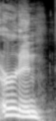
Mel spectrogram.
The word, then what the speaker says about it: Earnin: Earnin. – Earnin. – E-A-R-N-I-N is pronounced Earnin. I don't know how else you would pronounce it, but they really want it clear that that's how to pronounce it.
